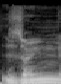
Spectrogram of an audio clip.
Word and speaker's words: Xohm: And Sprint's Zoom, it's spelled X-O-H-M, and I think that's how it's pronounced, but I'm not really sure.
